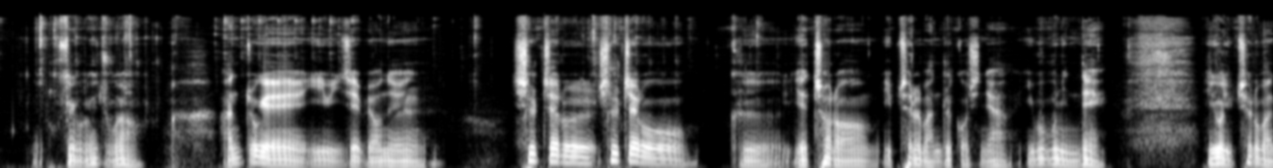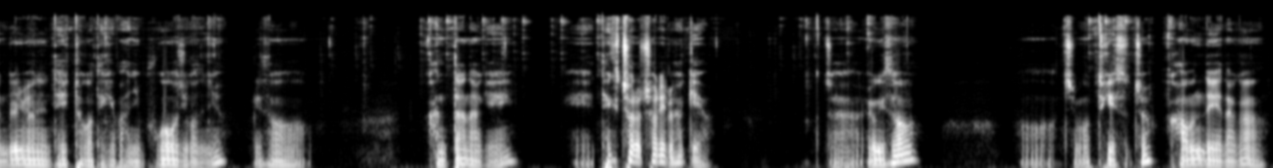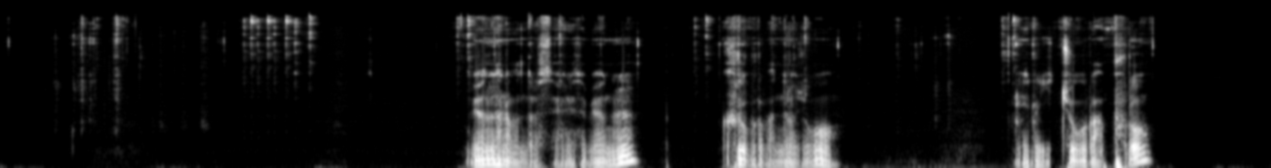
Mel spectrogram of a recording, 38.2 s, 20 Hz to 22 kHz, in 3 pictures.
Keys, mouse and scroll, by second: 0.0 b, 0.6 space, 0.7 Escape, 1.0 Escape, 1.5 space, 1.9 Escape, 4.6 shift+middle click, 6.3 Escape, 6.3 space, 6.6 Escape, 7.6 shift+middle click, 13.7 shift+middle click, 14.7 shift+middle click, 16.3 shift+middle click, 20.8 shift+middle click, 21.0 shift+middle click, 24.5 shift+d, 26.2 shift+s, 26.8 shift+middle click, 30.7 shift+middle click, 33.4 shift+middle click, 35.0 m, 36.2 m.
